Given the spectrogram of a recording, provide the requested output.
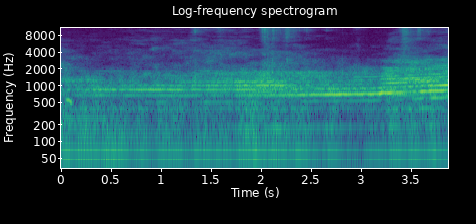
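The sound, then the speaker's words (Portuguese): A car engine revs and passes by, a steady buzzing drone whose pitch climbs gradually toward the end, holding at a fairly constant, moderate loudness throughout. “Eu ouvi o Vin Diesel passando aí no fundo.”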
